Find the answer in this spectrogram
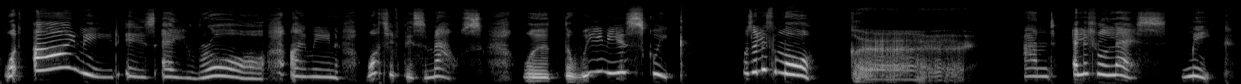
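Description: A woman voicing a tiny, meek male storybook mouse, squeaky, polite and hesitant but eager. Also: sing-song, slow, gravelly, fairly bright tone, full character voice. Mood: determined.

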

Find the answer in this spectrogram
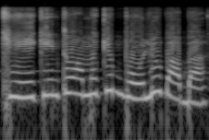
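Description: A gentle young woman with a high voice , acted by a woman, the dutiful youngest sister of a cartoon tale. She is forgiving and speaks soothingly, almost pleading. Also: a little fast, lightly acted. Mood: affectionate. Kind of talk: cartoon story acting.

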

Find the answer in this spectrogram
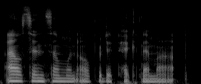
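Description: A woman voicing an imperious vampire boss in an audio roleplay, commanding, condescending and deliberate. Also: rumbling low, very animated, vocal fry, darkish tone, dry recording, studio quality, full character voice. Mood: cool, commanding.

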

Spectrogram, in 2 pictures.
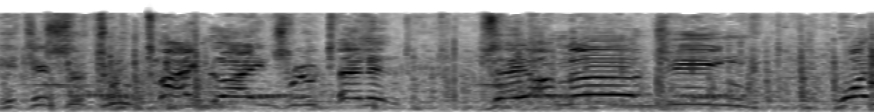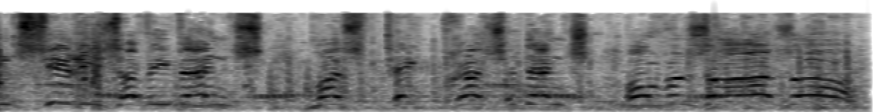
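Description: An older scientist in a game cutscene. His voice is very high and emphatic, excitable and dramatic, under loud music. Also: a little slow, poor audio. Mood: alarmed. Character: excitable older male professor, grave scientist.

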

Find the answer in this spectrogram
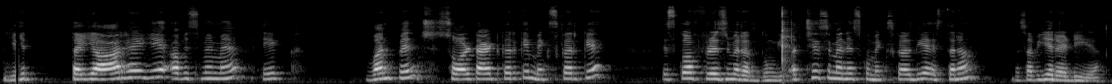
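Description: A woman's voice: high voice, moderate pace, a little mellow. A woman presents a home recipe step by step, conversational and instructional, mixing in English words. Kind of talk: step-by-step cooking tutorial voice-over.

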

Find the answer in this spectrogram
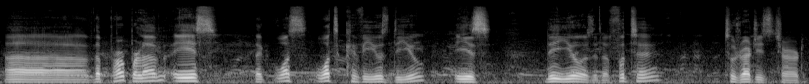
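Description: Male company representative, thirties, Chinese accent, soft-edged mellow tone, unscripted outdoor interview with halting repeated phrases. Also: medium pitch, lively intonation. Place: outdoors beside a parked truck.

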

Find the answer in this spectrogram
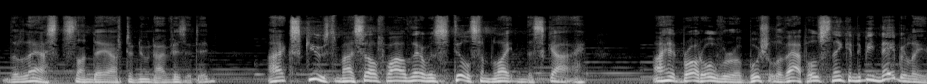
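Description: An actor narrating as an old neighbor recalling dark events, grave and measured, in a radio drama. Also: male voice, mid-range voice, lightly acted. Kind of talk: scripted storytelling narration.

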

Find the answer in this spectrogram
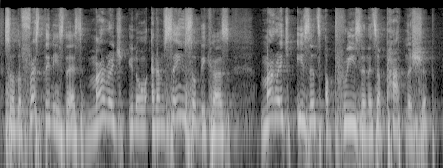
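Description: A middle-aged Nigerian pastor preaches from a big church stage, his voice pitched fairly high yet warm and mellow in tone. He hammers home phrases by repeating them and tosses questions out to the crowd for a reply, heard through a close headset mic. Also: expressive, moderate pace, poor audio. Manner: repetitive, call-and-response preaching. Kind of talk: sermon.

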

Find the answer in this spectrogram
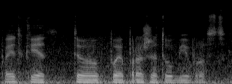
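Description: A man streaming a game live, chatting with viewers in a rambling way and reacting loudly to the action. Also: fairly low pitch, fast, heavy background noise. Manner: excitable, rambling, swears, jumps between chatting and reacting to the game. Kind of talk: live gameplay commentary and chat.

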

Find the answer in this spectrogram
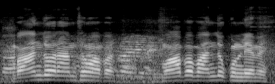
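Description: A man's voice: sits high, steady tone, brisk. A young man vlogging at an outdoor cattle market, coaxing and directing helpers as a cow is unloaded. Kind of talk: casual vlog commentary. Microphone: phone camera held by the speaker. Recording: noisy outdoor phone recording.

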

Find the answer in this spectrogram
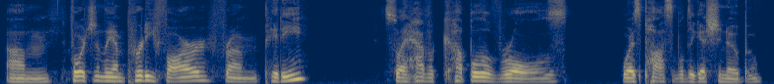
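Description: A young man talks informally to his viewers as a reaction host. His voice is mellow and dry, picked up close on a headset. He sounds enthusiastic while keeping it casual. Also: mid-range voice, steady tone, normal speed, dry recording. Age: young adult. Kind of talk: casual chat reacting to a game trailer. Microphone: headset microphone.

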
